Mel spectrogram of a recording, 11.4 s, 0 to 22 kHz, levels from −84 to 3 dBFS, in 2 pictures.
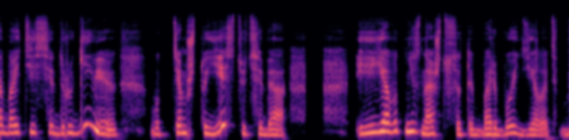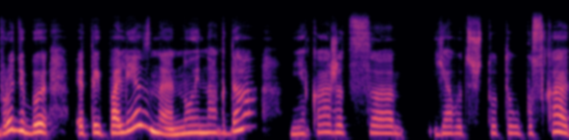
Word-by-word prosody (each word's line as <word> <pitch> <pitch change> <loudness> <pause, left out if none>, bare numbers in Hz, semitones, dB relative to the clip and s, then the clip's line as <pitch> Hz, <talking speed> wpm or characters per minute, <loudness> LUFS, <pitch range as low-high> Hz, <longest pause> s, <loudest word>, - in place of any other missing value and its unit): обойтись 215 +1 -2
и 205 - -2
другими, 190 -5 +1 0.3
вот 165 -1 -10
тем, 210 0 +1
что 195 - -2
есть 420 - +1
у - - -3
тебя. 155 -3 -3 0.7
И 180 - -2
я 235 +4 +6
вот 255 +1 -3
не 245 +1 +6
знаю, 185 -6 0
что 170 - -5
с - - -8
этой 160 -1 -4
борьбой 170 +5 -1
делать. 150 -1 -5
Вроде 270 0 +3
бы 220 +1 +5 0.3
это 195 +3 0
и - - +2
полезное, 220 - +4
но 200 +5 +2
иногда, 220 - +1 0.4
мне 180 +2 -6
кажется, 210 -3 -4 0.3
я 195 +5 -6
вот 190 0 -9
что-то 200 0 -6
упускаю, 200 +3 -1
205 Hz, 170 wpm, -22 LUFS, 180-220 Hz, 0.7 s, я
